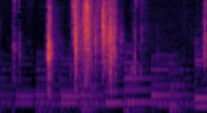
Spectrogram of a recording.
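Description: Tracing paper rustling and crackling in short bursts as the freshly cut sheet is handled and moved on the mat, the sharpest about half a second in, over light instrumental background music.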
